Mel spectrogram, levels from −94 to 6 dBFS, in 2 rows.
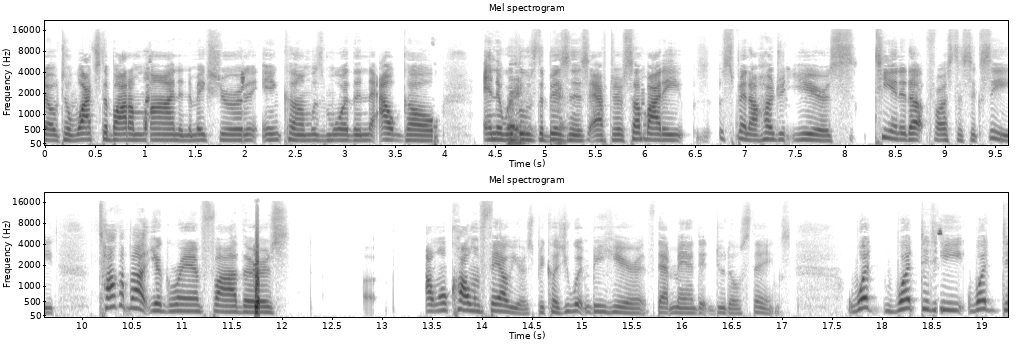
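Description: Corrupt frame decoded, eight times in this speech: 0.99–1.07 s (after "to watch the bottom"), 1.97–2.02, 3.87–3.93, 5.97–6.02, 7.40–7.46, 8.74–8.77, 11.72–11.78 and 18.54–18.61 s. Each is a short chirp or noise blip spanning a few frames. Flipped bits left wrong gains or misread codes, yet the decoder played those frames, scattering energy into the wrong frequencies. The burst near 11.7 s is the loudest.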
